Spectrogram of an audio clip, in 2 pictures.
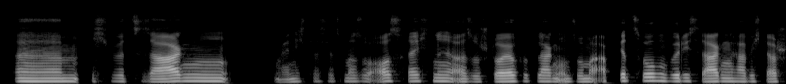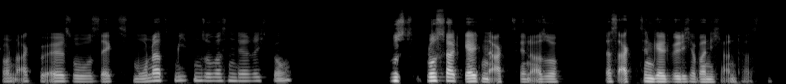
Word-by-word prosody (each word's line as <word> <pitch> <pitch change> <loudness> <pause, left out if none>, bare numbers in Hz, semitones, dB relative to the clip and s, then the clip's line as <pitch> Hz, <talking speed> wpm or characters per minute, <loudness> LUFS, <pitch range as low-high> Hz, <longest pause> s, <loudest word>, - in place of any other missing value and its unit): Ähm, 145 -1 -1
ich 140 +1 -22
würde 140 -1 -13
sagen 150 +3 0 0.5
wenn 115 +3 -11
ich 135 0 -16
das 140 - -24
jetzt 140 -2 -24
mal 145 -1 -11
so 140 0 -13
ausrechne, 150 0 -6
also 130 -1 -7
Steuerrücklagen 140 +1 -3
und 135 - -8
so 135 - -9
mal 135 0 -5
abgezogen, 165 0 -4
würde 150 0 -3
ich 150 0 -9
sagen, 140 -1 -1
hab 135 -1 -6
ich 140 0 -14
da 135 - -6
schon - - -8
aktuell 145 0 -2
so 135 -2 -4
6 135 +1 -7
Monatsmieten, 175 +7 -1
so 170 -1 -4
was 170 0 -5
in 170 - -4
der 160 0 -4
Richtung. 165 - -7 1.0
Plus 170 0 +4
plus 175 0 +10
halt 165 -3 +7
Geld 140 +1 +9
in 130 - +3
Aktien, 125 - -3
also 125 0 -2 0.4
das 135 0 -5
Aktiengeld 135 0 +5
will 130 0 +4
ich 130 +1 -2
aber 120 -1 +1
nicht 120 0 -2
antasten. 60 - -13
145 Hz, 180 wpm, -25 LUFS, 135-150 Hz, 1.0 s, plus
